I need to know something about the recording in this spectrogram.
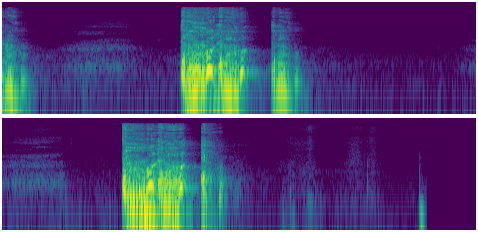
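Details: Morning cough: two bouts of harsh coughing, each a strong cough followed by a shorter one, in a quiet room.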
